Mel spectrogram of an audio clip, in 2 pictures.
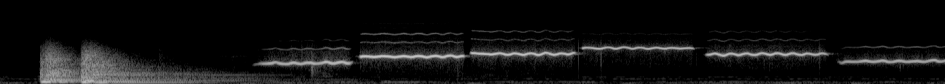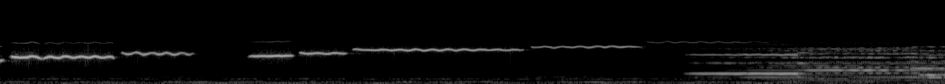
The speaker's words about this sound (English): Let that whistle be your signal for the Signal Oil program, The Whistler, each Monday at 9.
